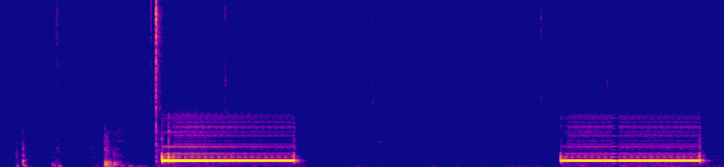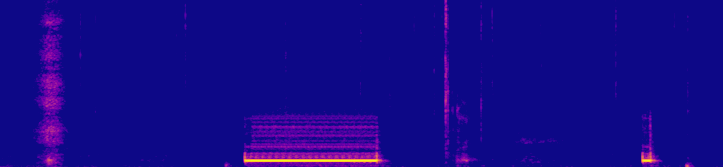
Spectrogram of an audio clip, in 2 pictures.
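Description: Telephone call being transferred within an office line: three long, loud electronic ringback tones, each about two seconds, separated by silent gaps, with faint clicks on the line.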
